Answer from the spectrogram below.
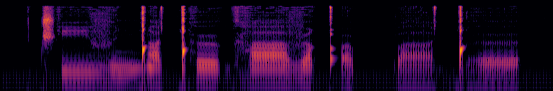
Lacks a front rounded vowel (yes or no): yes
